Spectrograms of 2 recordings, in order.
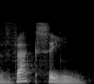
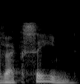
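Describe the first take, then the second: First: It has the British English stress pattern. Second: It has the American English stress pattern. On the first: "In British English" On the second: "In American English"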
